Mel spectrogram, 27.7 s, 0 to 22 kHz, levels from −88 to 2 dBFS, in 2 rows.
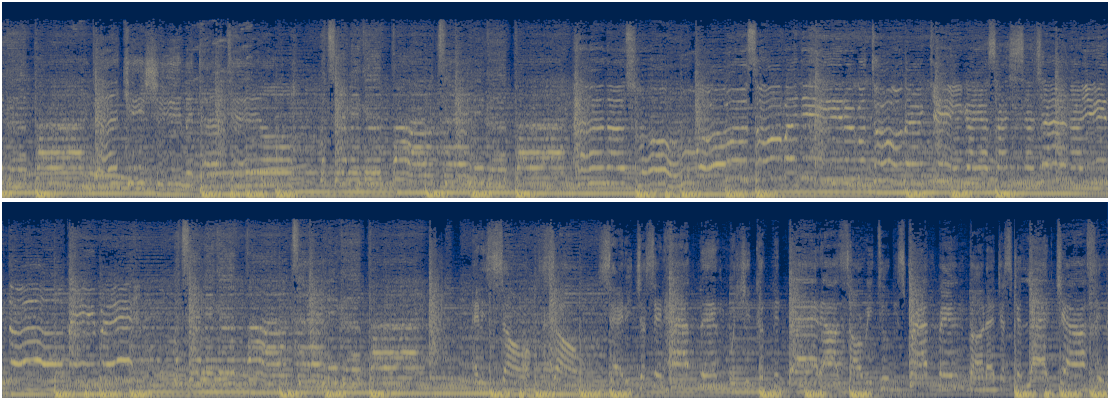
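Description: No technical faults are audible anywhere in the recording.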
